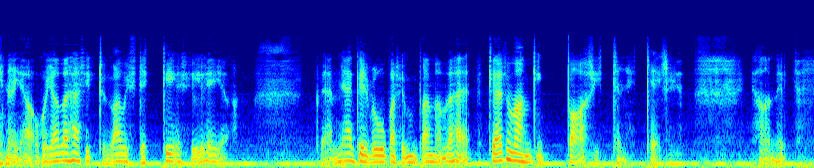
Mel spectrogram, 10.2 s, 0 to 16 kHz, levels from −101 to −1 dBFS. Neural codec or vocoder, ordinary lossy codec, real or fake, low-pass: codec, 16 kHz, 1 kbps, FunCodec, trained on LibriTTS, 50 frames a second; none; fake; 7.2 kHz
